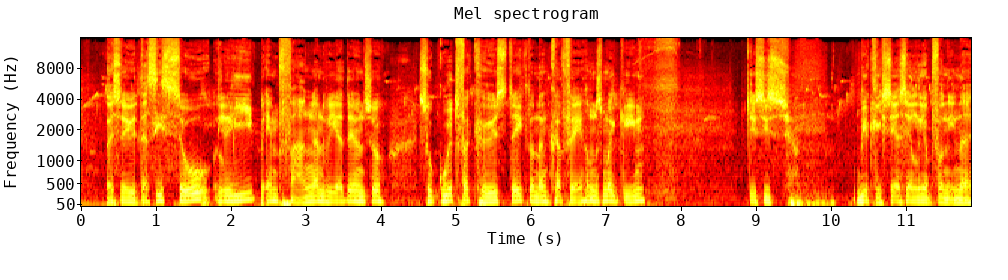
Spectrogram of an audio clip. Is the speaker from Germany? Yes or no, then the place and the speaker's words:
no; Lower Austria, Austria; als Niederösterreicher habe ich es ja nach Wien nicht weit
